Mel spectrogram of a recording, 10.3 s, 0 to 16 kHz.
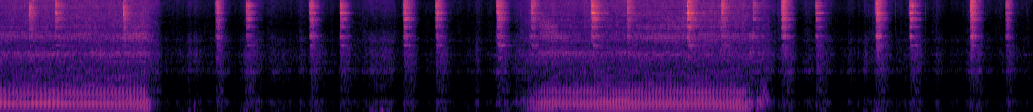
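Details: French bulldog, a flat-faced breed, snoring loudly: long droning snores of about 1.5 seconds each, with quiet snuffling clicks between them.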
